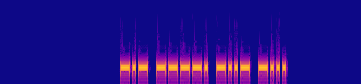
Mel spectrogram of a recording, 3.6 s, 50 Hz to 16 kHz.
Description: Morse code, heard as a keyed tone, about 37 wpm, 700 Hz. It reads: K9XB
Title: USA Call Signs - 4 Characters - 6x Character Spacing - 40wpm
